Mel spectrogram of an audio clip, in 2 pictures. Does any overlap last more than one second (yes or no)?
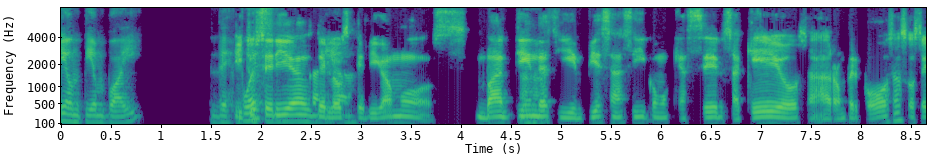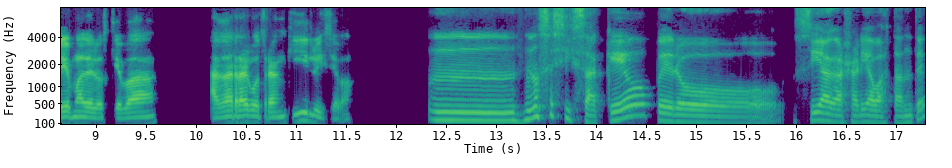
yes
